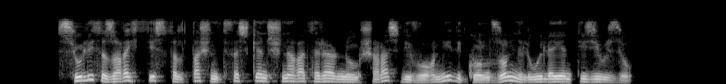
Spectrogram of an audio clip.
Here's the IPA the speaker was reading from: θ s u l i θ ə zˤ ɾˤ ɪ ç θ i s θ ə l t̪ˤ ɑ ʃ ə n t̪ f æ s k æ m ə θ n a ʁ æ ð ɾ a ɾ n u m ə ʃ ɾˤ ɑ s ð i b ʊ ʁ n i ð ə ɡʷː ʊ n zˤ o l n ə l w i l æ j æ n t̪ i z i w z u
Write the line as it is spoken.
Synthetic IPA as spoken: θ s u l i θ ə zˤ ɾˤ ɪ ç θ i s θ ə l t̪ˤ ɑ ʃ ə n t̪ f æ s k æ n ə ʃ n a ʁ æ θ ɾ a ɾ n u m ə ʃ ɾˤ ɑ s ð i v ʊ ʁ n i ð ə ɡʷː ʊ n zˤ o l n ə l w i l æ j æ n t̪ i z i w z u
